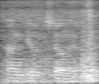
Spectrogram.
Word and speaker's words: Angel Chonev: In Bulgarian, it's said Angel Chonev.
